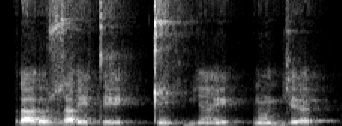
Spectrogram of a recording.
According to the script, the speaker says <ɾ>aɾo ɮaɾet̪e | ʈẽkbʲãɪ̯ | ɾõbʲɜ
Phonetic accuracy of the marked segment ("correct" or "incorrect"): correct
